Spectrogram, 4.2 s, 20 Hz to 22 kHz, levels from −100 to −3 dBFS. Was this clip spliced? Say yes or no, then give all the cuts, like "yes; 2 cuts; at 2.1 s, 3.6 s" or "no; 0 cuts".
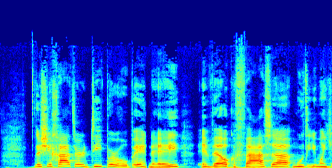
yes; 1 cut; at 1.8 s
